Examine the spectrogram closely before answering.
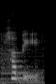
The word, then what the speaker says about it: Hubie: of a man called hubby which me i'm now realizing may be pronounced hooby he'd be halloween would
